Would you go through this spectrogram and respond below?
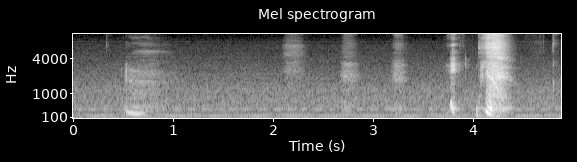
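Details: Person home sick with a cold- or flu-like illness of unknown cause, no fever the day before: a quick breath in, then one loud explosive sneeze over a quiet room hum, with a few faint sounds before it.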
